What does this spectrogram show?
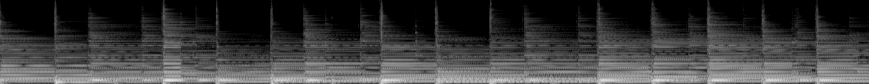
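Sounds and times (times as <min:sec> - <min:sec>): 
acoustic guitar: 0:00.0 - 0:08.6.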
